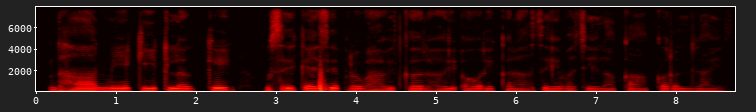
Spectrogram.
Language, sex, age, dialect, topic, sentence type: Magahi, female, 18-24, Central/Standard, agriculture, question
